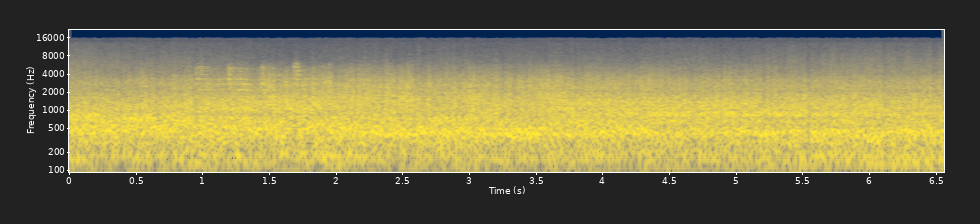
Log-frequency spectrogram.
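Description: Electric streetcar running along its rails: a steady rumble and rattle of wheels on track.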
